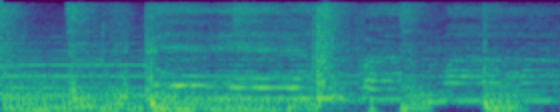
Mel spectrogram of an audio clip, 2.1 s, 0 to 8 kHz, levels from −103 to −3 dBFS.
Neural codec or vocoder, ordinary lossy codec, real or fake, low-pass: vocoder, 44.1 kHz, 128 mel bands, Pupu-Vocoder; none; fake; 7.2 kHz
